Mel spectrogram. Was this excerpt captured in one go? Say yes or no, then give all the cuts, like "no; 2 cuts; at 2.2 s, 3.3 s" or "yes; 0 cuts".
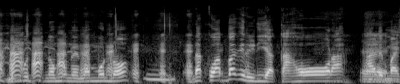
yes; 0 cuts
